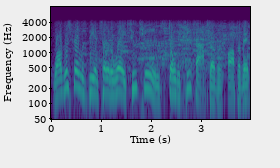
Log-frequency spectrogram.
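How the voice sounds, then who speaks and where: A man's voice: a little high, big pitch swings, a little fast, over music. Rambling male radio co-host. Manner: rambling, hesitant storytelling. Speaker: co-host, police news segment. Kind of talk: casual radio chat. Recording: tinny phone-like sound.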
